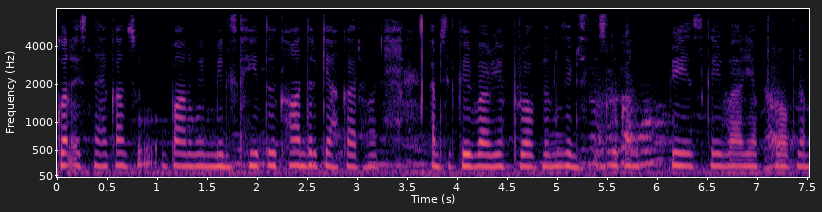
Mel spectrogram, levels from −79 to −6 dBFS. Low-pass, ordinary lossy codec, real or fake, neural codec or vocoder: 7.2 kHz; none; fake; autoencoder, 48 kHz, 128 numbers a frame, DAC-VAE, trained on Japanese speech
